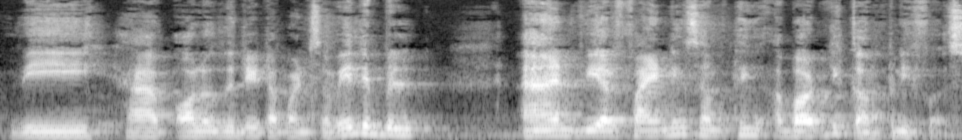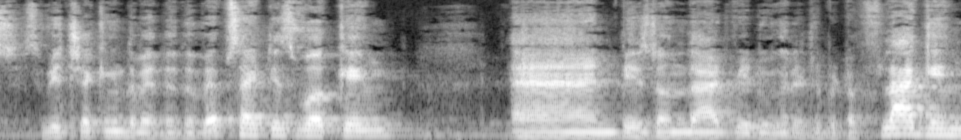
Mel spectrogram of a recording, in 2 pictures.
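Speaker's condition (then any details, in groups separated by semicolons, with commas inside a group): No condition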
